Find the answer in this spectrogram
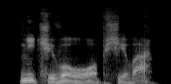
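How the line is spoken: Muttered. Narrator (Russian): буркнул он

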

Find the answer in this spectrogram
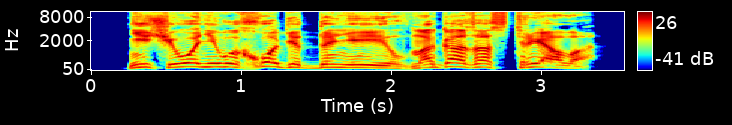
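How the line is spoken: Frantic rapid shouting. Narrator (Russian): Я прокричал это с безумной быстротой

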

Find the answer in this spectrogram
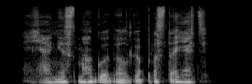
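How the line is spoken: Whisper through barely parted lips. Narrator (Russian): прошептал Юсуф, почти не открывая рта

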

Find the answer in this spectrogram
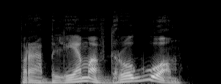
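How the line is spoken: Angry exhale. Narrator (Russian): зло выдохнул Узора

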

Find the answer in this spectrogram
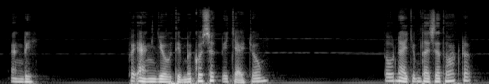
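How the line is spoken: Reassuring. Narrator (Vietnamese): Tôi trấn an

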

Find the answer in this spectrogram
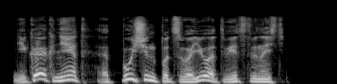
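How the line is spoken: Joyful. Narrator (Russian): радостно сообщил он

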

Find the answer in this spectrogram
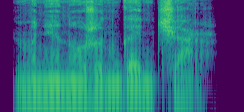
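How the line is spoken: Quiet. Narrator (Russian): тихо произнес

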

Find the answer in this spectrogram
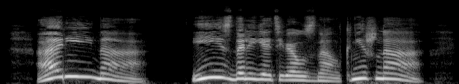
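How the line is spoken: Cheerful exclamation. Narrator (Russian): весело воскликнул отец Модест

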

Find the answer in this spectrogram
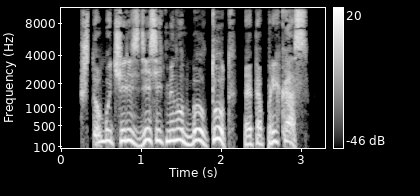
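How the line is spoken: Growling into phone. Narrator (Russian): прорычал Сайто в телефон

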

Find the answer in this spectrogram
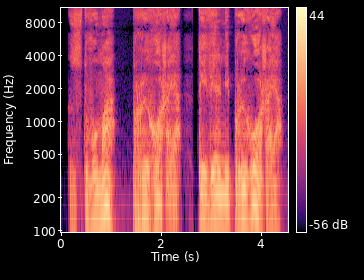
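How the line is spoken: Breathless whisper. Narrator (Belarusian): На выдыху шаптаў я

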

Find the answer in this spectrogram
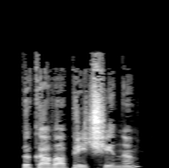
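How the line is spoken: Stern question, woman in charge. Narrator (Russian): строго спросила заведующая

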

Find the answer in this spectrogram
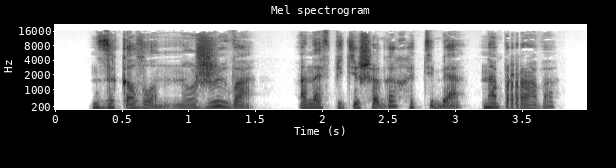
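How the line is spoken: Whispered. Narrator (Russian): прошептал навигатор

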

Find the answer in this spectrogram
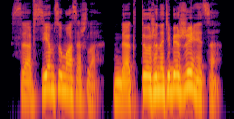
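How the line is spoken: Angry laughter. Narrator (Russian): Зло рассмеялся он

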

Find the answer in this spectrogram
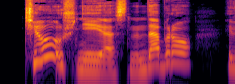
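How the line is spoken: Cheerful. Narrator (Russian): весело кивнул перевозчик

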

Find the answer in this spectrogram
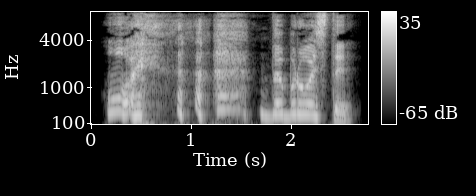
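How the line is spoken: Laughing loudly. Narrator (Russian): расхохоталась старшая сестра

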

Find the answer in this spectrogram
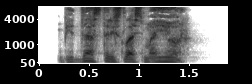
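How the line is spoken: Angry. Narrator (Russian): сердито маленький грек

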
